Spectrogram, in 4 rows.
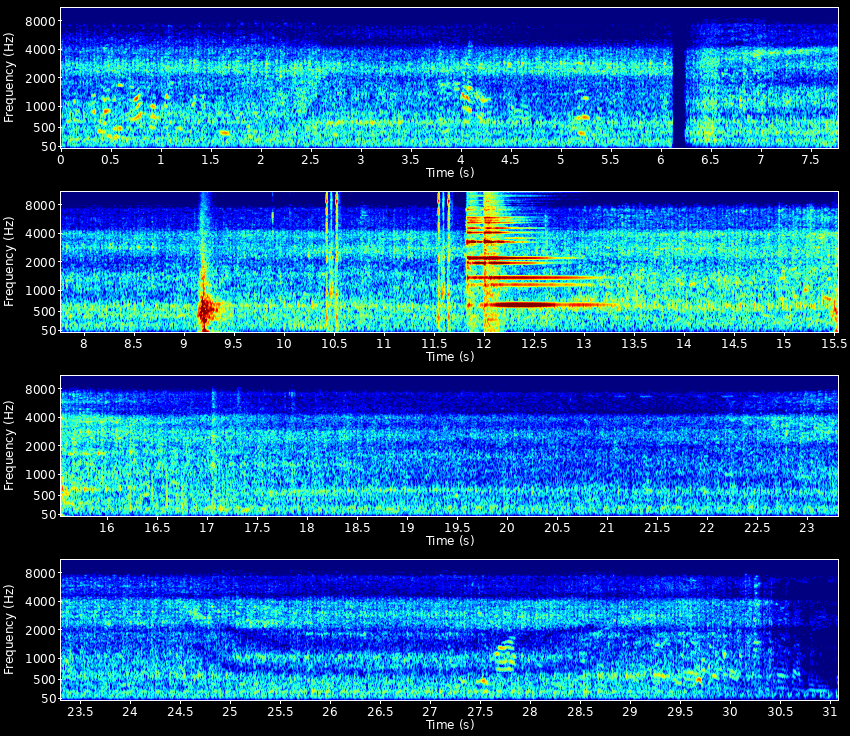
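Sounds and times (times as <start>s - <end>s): truck engine running: 0.0s - 30.2s
metal clang: 11.6s - 13.5s.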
